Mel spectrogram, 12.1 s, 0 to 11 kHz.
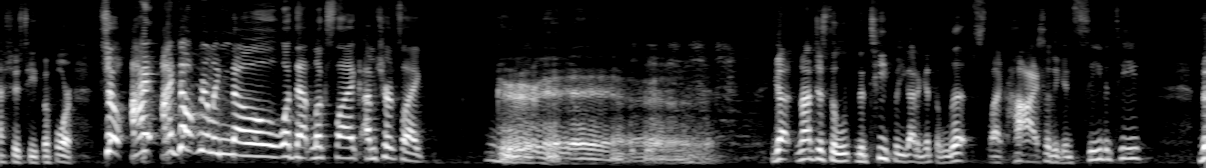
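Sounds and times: man growling: 4.9s - 7.3s.

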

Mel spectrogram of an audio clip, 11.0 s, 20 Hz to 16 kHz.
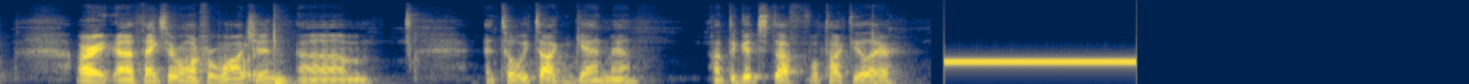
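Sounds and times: electronic beep: 7.1s - 8.6s.

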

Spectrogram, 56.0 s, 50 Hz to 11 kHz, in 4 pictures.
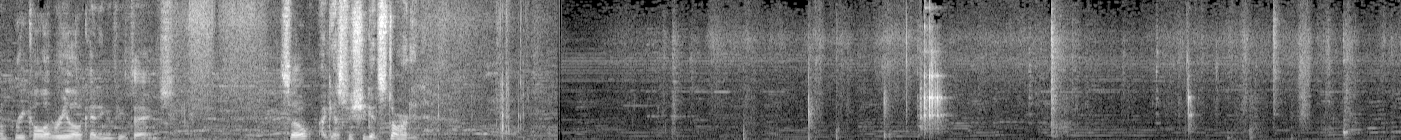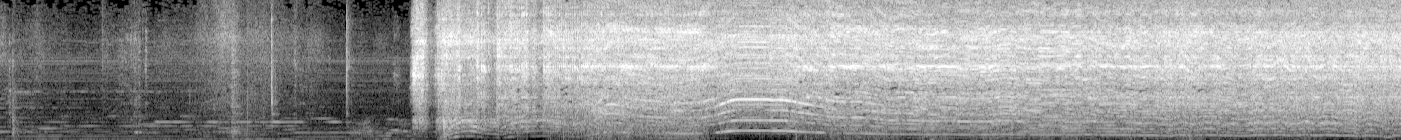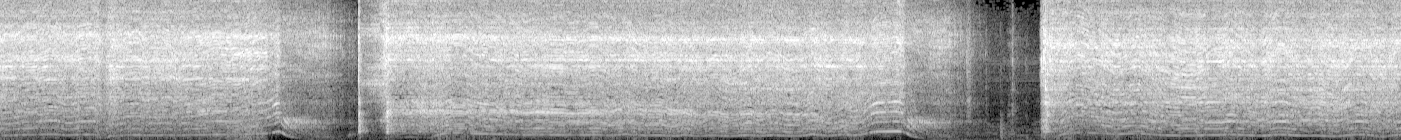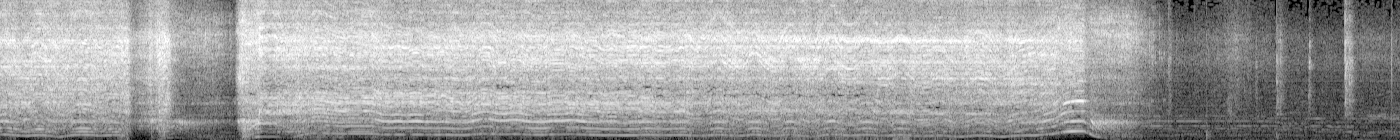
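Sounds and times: electric grinder cutting metal: 18.1s - 37.8s, 38.4s - 53.8s.

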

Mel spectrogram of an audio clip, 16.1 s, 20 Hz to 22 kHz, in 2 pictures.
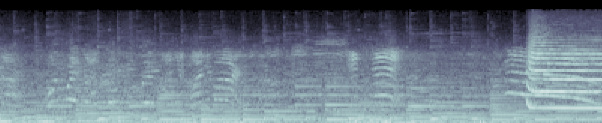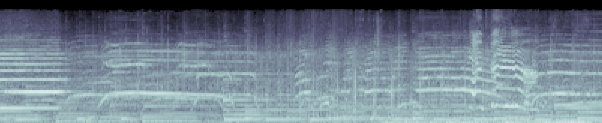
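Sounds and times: air horn blast: 6.8s - 9.1s.

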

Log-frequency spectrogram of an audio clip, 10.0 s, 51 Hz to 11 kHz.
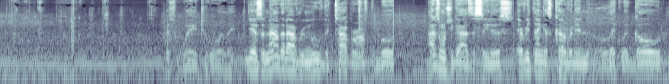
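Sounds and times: food being chewed: 0.0s - 2.4s
car running hum: 0.0s - 10.0s.

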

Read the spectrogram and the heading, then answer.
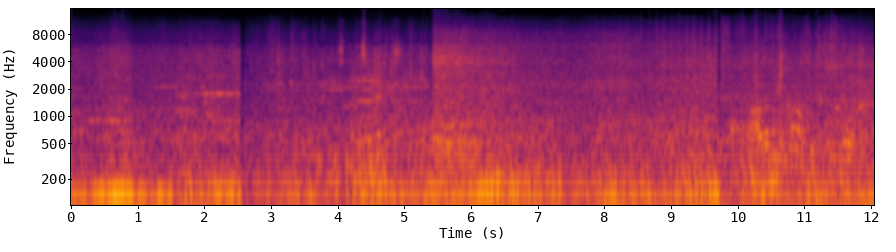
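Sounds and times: vehicle engines rumbling: 0.0s - 12.0s.

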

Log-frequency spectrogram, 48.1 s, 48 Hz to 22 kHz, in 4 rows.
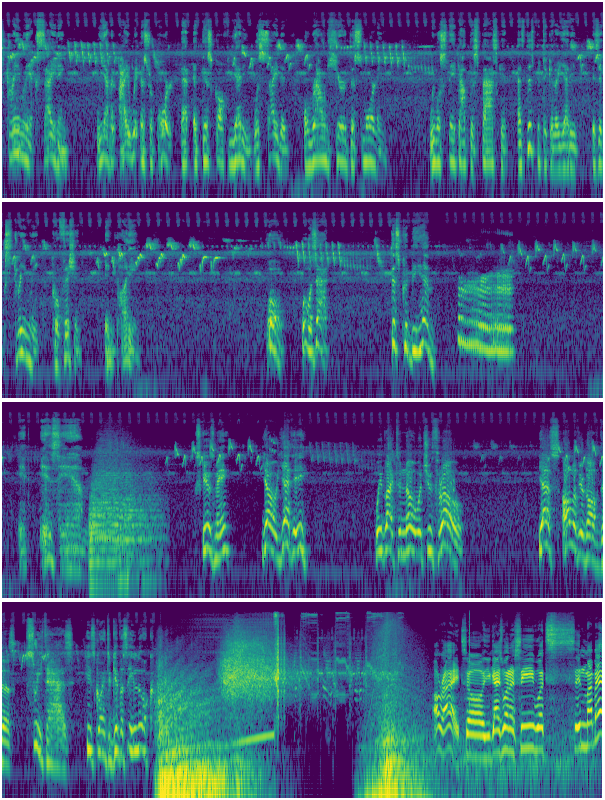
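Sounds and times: sharp hit: 25.8s - 27.4s, 39.1s - 41.8s, 43.3s - 44.8s
shimmering tail: 25.8s - 27.4s
deep rushing whoosh: 39.1s - 41.4s, 43.4s - 44.8s
short high bird chirps: 40.4s - 44.5s.

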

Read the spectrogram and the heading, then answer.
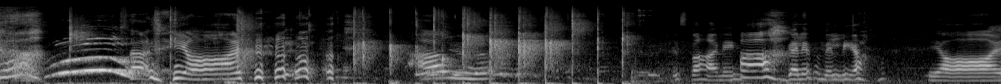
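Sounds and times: scattered handclaps: 3.5s - 6.4s.

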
